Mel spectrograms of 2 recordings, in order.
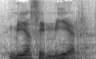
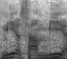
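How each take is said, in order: First: It is said in a Swiss German dialect. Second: It is said in a Bavarian dialect.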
